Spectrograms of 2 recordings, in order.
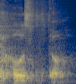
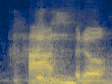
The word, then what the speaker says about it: hospital: He's busy at the hospital. Okay. Watched. It's a Right. T sound. Watched. Watched. And hospital. The O is like ah.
